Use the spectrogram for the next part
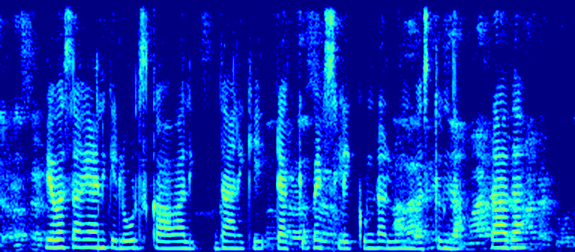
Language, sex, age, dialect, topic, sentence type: Telugu, female, 18-24, Telangana, banking, question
